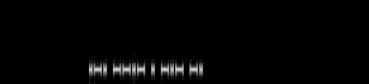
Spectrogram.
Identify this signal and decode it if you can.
Morse code, heard as a keyed tone, about 48 wpm, 700 Hz. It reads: RQEKN
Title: Code Groups - 5 Letters - 50wpm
